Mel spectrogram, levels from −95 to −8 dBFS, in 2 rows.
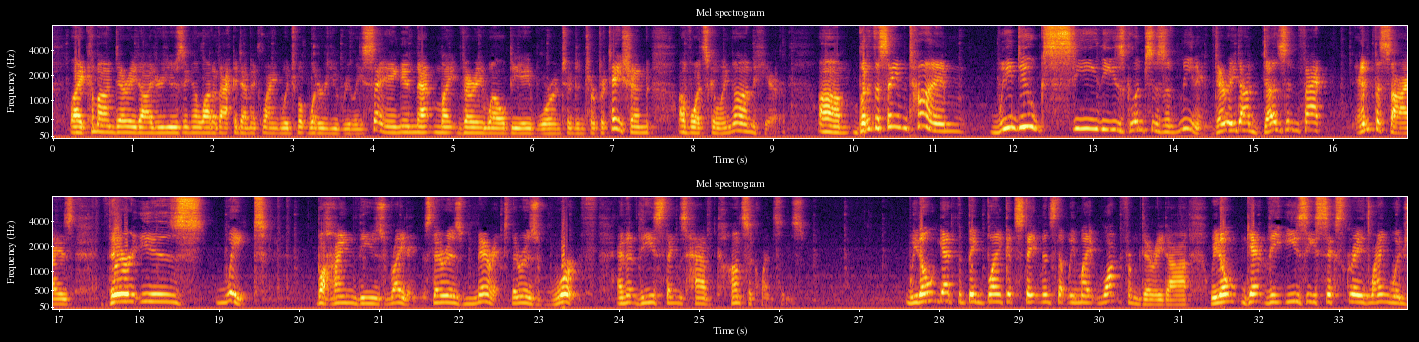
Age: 30-49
